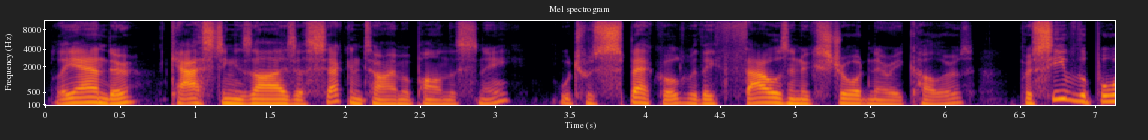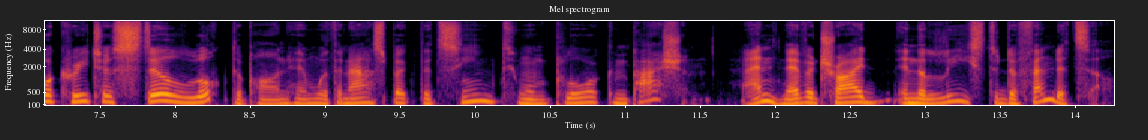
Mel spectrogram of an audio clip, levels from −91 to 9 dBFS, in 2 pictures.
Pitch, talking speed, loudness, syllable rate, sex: 150 Hz, 180 wpm, -21 LUFS, 5.4 syllables/s, male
